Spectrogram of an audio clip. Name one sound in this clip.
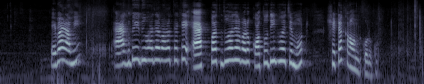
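A middle-aged woman speaks clearly and with animation into a close microphone.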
